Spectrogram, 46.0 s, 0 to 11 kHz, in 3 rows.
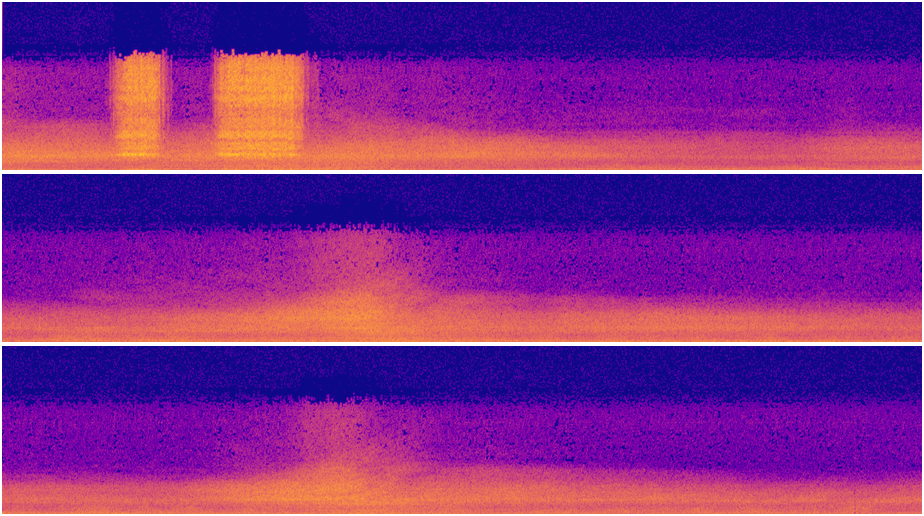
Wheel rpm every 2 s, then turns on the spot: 0, 20, 60, 0, 0, 0, 0, 0, 0, 0, 0, 0, 0, 0, 0, 0, 0, 0, 0, 0, 0, 0, 0.
4-6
